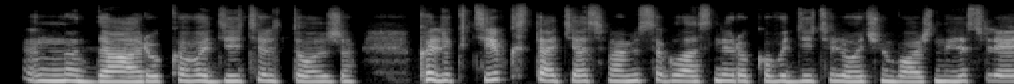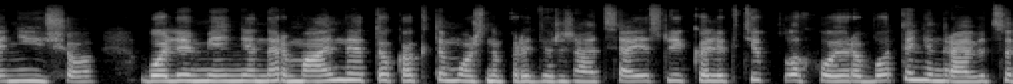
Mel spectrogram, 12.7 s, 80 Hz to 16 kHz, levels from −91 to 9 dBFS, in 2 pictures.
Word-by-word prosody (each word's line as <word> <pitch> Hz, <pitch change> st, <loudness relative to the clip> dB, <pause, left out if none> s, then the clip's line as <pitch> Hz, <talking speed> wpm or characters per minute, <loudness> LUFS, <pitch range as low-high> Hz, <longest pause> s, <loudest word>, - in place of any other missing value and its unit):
Ну 245 Hz, -2 st, +2 dB
да, 210 Hz, 0 st, +4 dB
руководитель 230 Hz, +1 st, -1 dB
тоже. 220 Hz, 0 st, -3 dB, 0.4 s
Коллектив, 275 Hz, +1 st, +1 dB
кстати, 235 Hz, -6 st, -1 dB
я 230 Hz, -, -1 dB
с 230 Hz, -, -12 dB
вами 235 Hz, 0 st, 0 dB
согласна, 240 Hz, -1 st, -1 dB
и -, -, 0 dB
руководитель 230 Hz, 0 st, -2 dB
очень 215 Hz, +2 st, -1 dB
важны. 210 Hz, +1 st, 0 dB
Если 235 Hz, +1 st, -3 dB
они 230 Hz, +1 st, +1 dB
еще 215 Hz, 0 st, -4 dB, 0.3 s
более-менее 235 Hz, 0 st, +4 dB
нормальные, 240 Hz, +3 st, +3 dB
то 255 Hz, 0 st, -2 dB
как-то 240 Hz, +2 st, -3 dB
можно 230 Hz, -2 st, 0 dB
продержаться, 215 Hz, 0 st, -3 dB
а -, -, +1 dB
если 230 Hz, +2 st, -2 dB
и 240 Hz, -, -6 dB
коллектив 235 Hz, +3 st, -2 dB
плохой, 235 Hz, -2 st, 0 dB
и -, -, 0 dB
работа 235 Hz, +5 st, -1 dB
не 270 Hz, -2 st, +3 dB
нравится, 220 Hz, +1 st, -1 dB
230 Hz, 150 wpm, -24 LUFS, 220-240 Hz, 0.4 s, да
